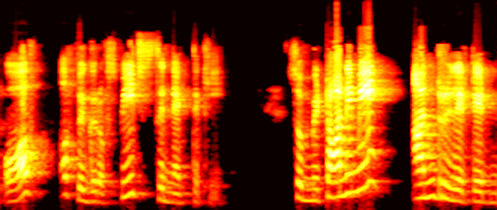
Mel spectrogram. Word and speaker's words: synecdoche: Whereas synecdoche, you pronounce it as synecdoche, okay?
